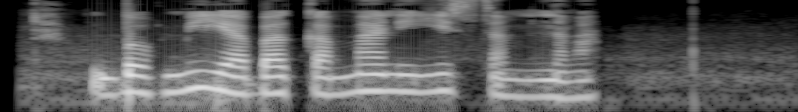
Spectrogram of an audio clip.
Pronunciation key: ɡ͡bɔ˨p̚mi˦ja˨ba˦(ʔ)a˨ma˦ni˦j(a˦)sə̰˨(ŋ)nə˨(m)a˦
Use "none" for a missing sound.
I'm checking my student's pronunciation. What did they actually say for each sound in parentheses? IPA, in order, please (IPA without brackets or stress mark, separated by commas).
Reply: k, i˦, m, m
